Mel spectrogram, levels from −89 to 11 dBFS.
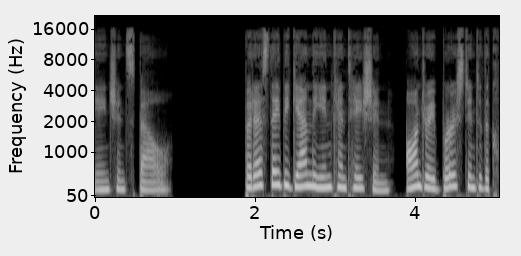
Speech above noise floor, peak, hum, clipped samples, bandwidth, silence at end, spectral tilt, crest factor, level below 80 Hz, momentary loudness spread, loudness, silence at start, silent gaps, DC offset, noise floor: over 72 dB; -4 dBFS; none; under 0.1%; 16.5 kHz; 0 s; -5 dB/octave; 16 dB; -46 dBFS; 8 LU; -19 LUFS; 0 s; 1.07-1.77 s; under 0.1%; under -90 dBFS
